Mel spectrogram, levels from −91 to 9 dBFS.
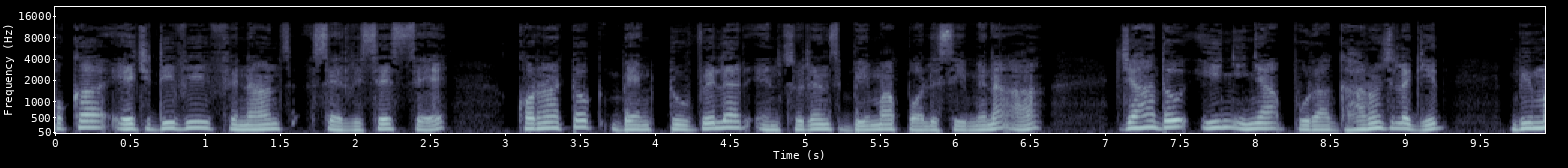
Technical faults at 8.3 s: AAC compression; pre-echo

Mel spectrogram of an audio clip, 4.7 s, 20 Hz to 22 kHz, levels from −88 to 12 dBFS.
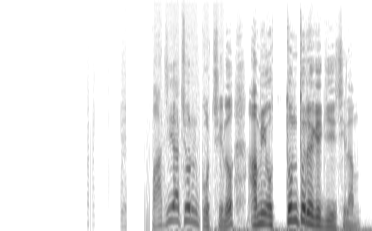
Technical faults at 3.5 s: none

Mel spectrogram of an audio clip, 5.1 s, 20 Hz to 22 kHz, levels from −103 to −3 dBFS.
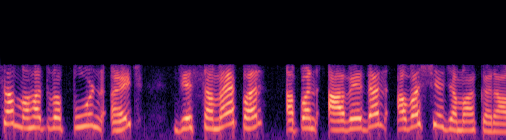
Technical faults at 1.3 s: AMR narrowband mobile codec

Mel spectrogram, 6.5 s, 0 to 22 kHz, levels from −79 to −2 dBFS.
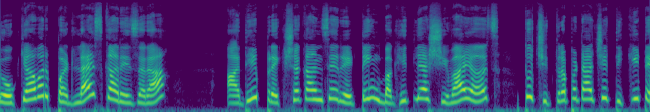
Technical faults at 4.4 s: none

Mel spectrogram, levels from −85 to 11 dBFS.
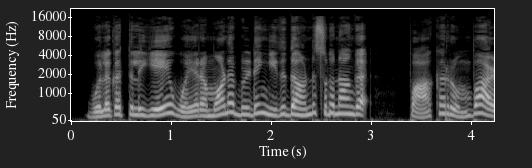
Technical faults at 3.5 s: none

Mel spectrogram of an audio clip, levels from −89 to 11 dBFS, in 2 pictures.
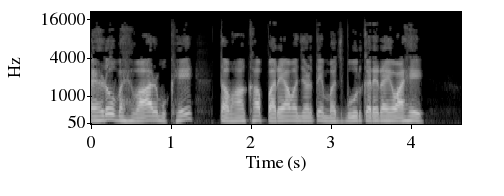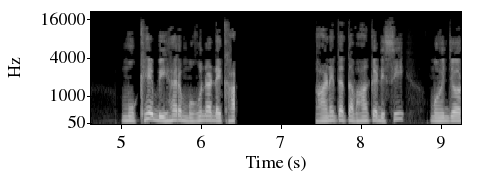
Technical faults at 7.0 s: generation loss; audio dropout to silence

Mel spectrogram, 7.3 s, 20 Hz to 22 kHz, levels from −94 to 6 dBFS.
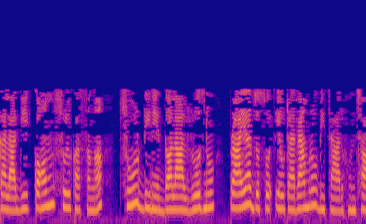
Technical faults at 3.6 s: MP3 compression

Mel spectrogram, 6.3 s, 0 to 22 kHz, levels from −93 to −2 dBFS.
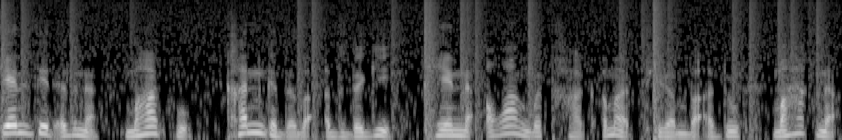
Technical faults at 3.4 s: overdone noise removal

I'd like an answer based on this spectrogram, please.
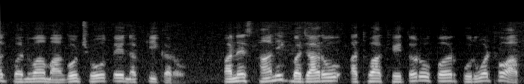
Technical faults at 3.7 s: none

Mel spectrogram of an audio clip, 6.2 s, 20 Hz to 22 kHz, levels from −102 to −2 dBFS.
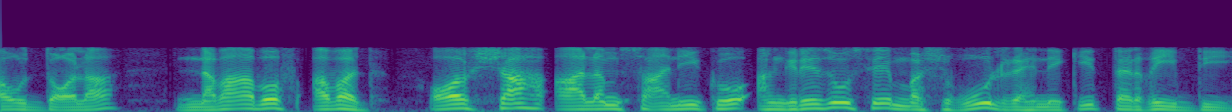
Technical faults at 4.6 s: none

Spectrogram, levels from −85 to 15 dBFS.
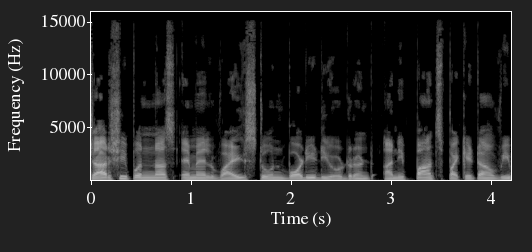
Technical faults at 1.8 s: none

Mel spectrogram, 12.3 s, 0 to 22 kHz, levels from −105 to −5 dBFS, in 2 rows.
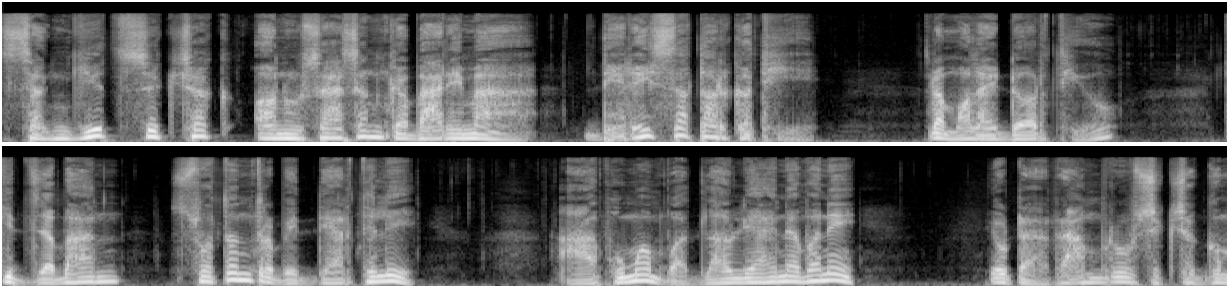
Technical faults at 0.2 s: none

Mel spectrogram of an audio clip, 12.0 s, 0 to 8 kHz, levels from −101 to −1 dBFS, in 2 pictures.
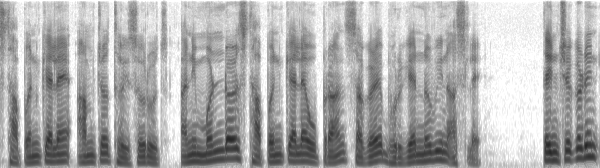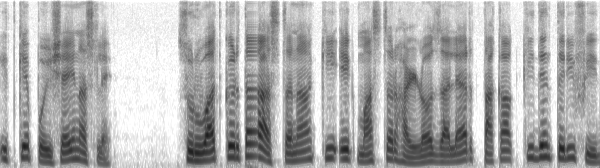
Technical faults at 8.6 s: call audio freeze

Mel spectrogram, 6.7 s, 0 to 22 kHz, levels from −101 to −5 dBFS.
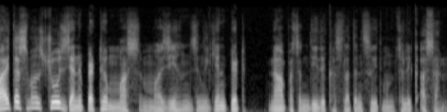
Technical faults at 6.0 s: none

